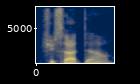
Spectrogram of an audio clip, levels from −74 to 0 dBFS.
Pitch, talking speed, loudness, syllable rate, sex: 100 Hz, 230 wpm, -18 LUFS, 4.4 syllables/s, male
